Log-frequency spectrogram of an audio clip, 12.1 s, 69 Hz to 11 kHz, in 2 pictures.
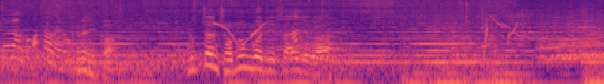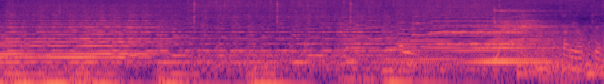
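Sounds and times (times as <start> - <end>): background music with held notes: 0.0 - 12.0
beef sizzling on a grill: 0.0 - 12.0.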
